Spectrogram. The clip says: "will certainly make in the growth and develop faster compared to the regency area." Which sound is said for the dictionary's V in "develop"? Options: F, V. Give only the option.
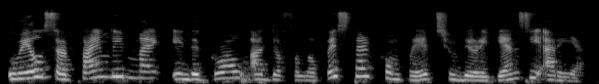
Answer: F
